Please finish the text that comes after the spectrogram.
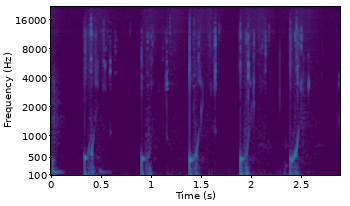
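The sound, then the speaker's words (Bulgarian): A person imitates water drops with the mouth: five clear, hollow plopping sounds at an even rhythm, fairly loud, with brief silences between them. “Аз мога да правя капка от вода.”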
